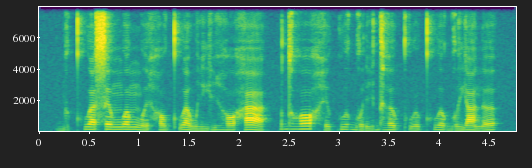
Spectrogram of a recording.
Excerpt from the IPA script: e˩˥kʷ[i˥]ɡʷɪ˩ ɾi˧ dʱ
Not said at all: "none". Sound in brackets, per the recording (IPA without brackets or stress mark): e˥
